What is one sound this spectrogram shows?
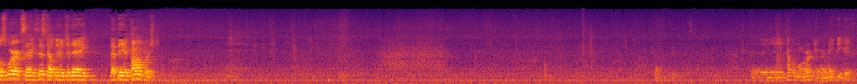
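A man speaks over a loudspeaker in a large room, pausing between phrases.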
